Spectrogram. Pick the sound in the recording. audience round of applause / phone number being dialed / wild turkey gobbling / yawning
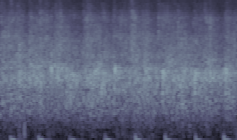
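audience round of applause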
